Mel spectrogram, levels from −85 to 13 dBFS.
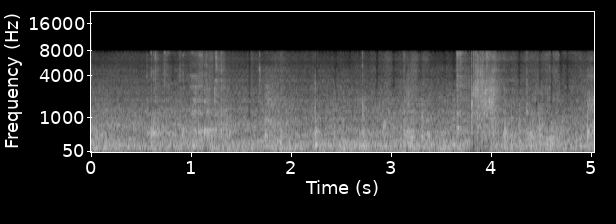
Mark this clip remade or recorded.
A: remade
